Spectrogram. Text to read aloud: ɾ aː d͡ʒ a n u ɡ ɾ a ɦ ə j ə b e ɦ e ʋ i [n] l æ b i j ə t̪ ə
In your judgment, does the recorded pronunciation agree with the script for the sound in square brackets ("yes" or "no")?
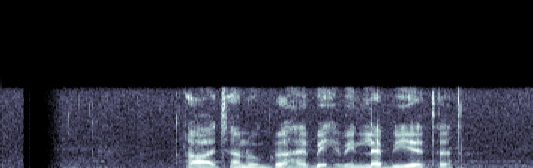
yes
